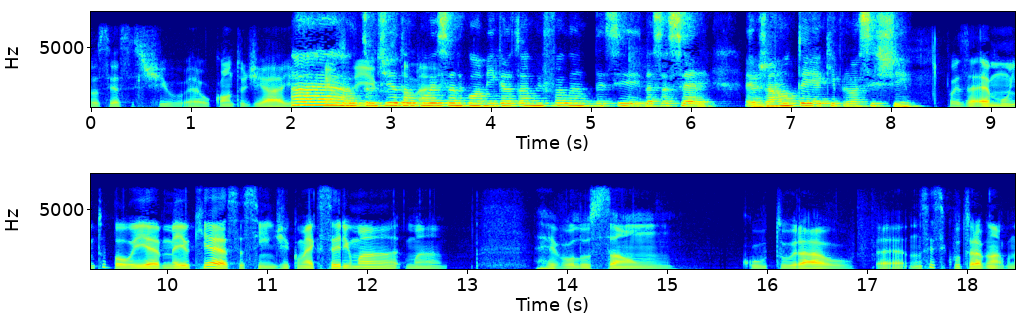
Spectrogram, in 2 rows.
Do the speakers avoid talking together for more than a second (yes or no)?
no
